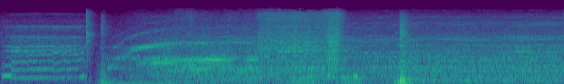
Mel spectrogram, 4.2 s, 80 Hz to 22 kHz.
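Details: Cough Assist mechanical insufflation-exsufflation machine being pressure- and settings-tested before a daily respiratory treatment for a 5-year-old girl with spinal muscular atrophy (SMA) Type 1: motor whine with pressure swells and a sharp switch between blowing phases.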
